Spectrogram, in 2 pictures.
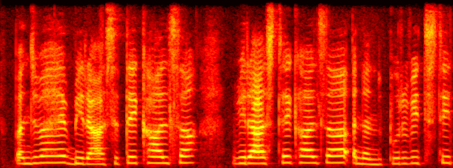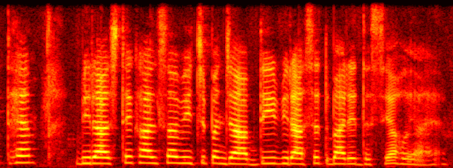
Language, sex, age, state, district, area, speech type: Punjabi, female, 18-30, Punjab, Rupnagar, urban, spontaneous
